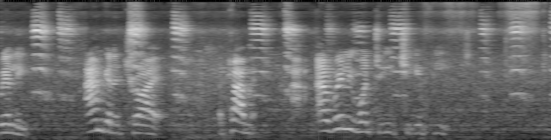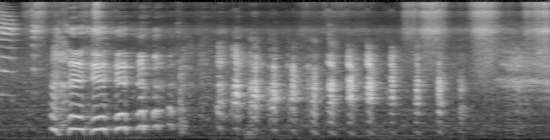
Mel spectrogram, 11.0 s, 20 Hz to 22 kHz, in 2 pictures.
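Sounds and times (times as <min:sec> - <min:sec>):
woman laughing: 0:06.0 - 0:10.4.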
